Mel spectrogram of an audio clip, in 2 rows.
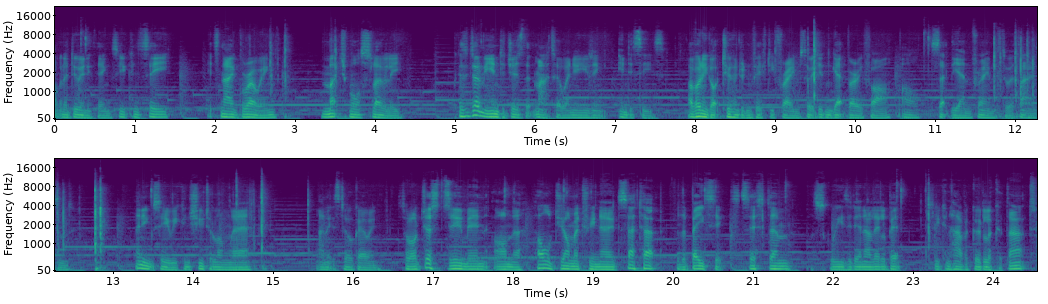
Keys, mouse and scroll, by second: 0.3 click, 2.3 scroll up 1, 3.0 shift+middle click, 3.1 shift+middle click, 3.7 scroll up 1, 7.7 scroll, 9.4 space, 10.8 click, 11.8 KP_1, 12.0 KP_0, 12.8 KP_Enter, 13.0 click, 13.8-14.2 scroll down 1, 14.9 space, 16.4-17.1 scroll down 1, 17.1 click, 21.4 shift+click, 21.6 g, 22.8 click, 23.0 shift+middle click.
